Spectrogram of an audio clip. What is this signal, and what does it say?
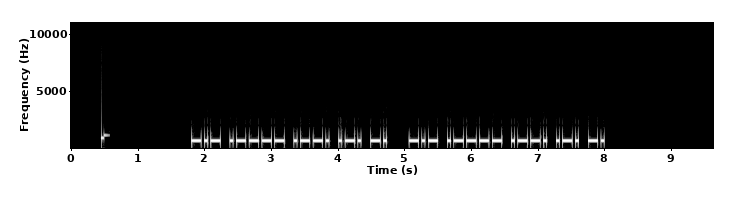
Morse code, heard as a keyed tone, about 25 wpm, 700 Hz. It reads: K1PRN K1PRN
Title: USA Call Signs Repeated 2x 25wpm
